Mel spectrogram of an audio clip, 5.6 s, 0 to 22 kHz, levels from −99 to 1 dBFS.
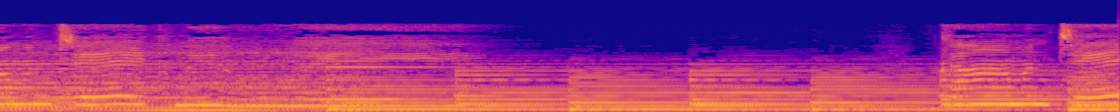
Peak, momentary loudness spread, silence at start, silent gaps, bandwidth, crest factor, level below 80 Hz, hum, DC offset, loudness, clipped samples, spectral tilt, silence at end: -6 dBFS; 8 LU; 0 s; none; 9.4 kHz; 16 dB; -44 dBFS; none; under 0.1%; -22 LUFS; under 0.1%; -5.5 dB/octave; 0 s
